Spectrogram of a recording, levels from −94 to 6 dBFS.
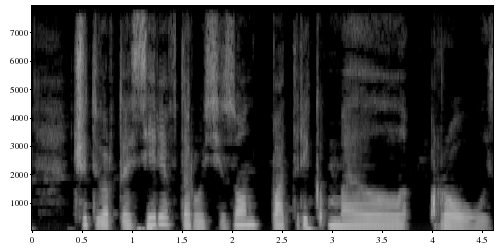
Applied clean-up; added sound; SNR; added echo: classical method Wiener filter.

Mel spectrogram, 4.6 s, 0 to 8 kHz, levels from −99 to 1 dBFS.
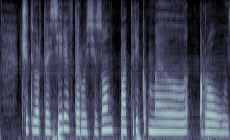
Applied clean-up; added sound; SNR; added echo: neural separator model SepFormer DNS4.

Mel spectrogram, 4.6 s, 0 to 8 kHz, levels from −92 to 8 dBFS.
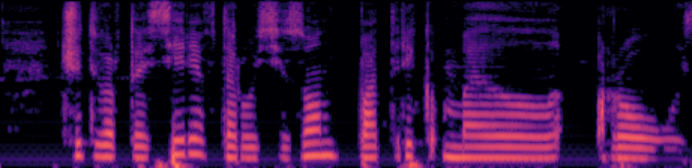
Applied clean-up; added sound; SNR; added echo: classical method spectral subtraction.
